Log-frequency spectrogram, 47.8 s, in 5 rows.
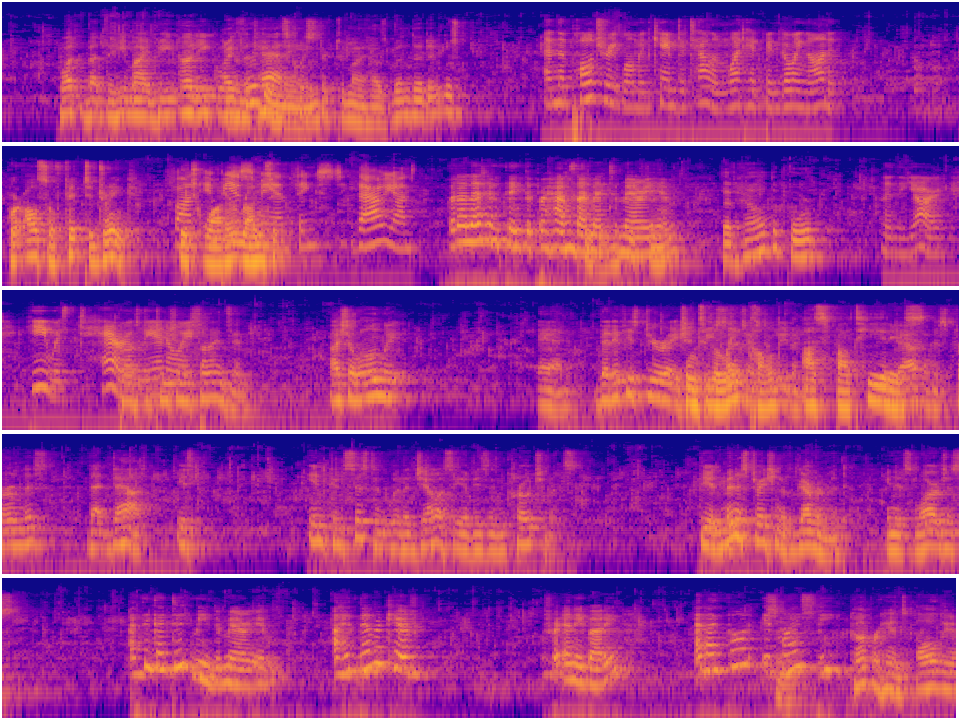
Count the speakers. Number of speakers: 6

